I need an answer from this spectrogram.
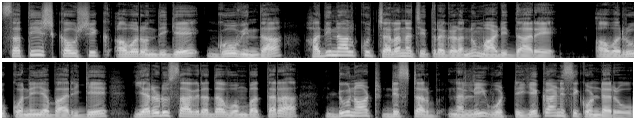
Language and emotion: Kannada, neutral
